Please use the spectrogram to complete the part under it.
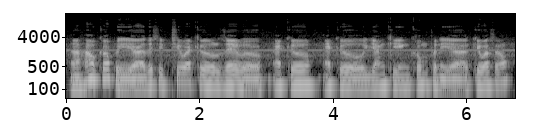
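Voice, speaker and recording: A man chatting casually as a radio amateur in short, halting phrases. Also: mid-range voice, expressive, sharp tone, rough recording. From England. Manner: hesitant, halting delivery. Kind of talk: casual ham radio chat. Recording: faint noise and electrical hum.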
